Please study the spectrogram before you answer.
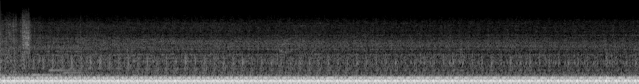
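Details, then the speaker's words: Ford Coyote V8 at a Copart auction, fresh start with loud exhaust and check engine light on; settles into a steady, even burble with no misses or knocks and no smoke. Normal idle. "okay this that's a good sounding coyote guys no smoke either"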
